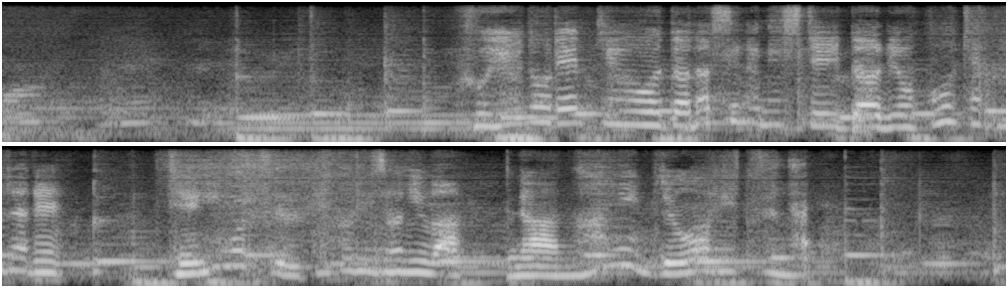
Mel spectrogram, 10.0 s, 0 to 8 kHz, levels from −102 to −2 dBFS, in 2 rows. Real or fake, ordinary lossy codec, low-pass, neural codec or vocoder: fake; none; 7.2 kHz; codec, 44.1 kHz, 2.6 kbps, DAC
